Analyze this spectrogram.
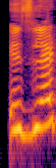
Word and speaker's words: islet: Islet or islet. It is islet. So S is silent letter here.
